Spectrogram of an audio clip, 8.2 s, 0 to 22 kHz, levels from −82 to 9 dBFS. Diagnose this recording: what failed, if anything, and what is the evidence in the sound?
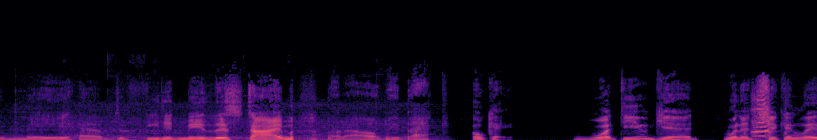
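The codec stage is at fault throughout. The whole recording sounds dull, with a gurgling, granular texture as upper sub-bands drop in and out. The likely cause is MP2 compression short of bits. The damage fits a rate of about 80 kbps.

DAB burbling appears at 2.49 to 2.83 s, 6.05 to 6.16 s and 7.90 to 7.98 s. The bursts hit 20, 11 and 10 frames respectively. A small fraction of bit errors from weak reception escaped error correction. Corrupted samples put short blips of noise in single sub-bands.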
